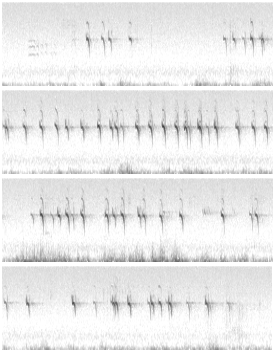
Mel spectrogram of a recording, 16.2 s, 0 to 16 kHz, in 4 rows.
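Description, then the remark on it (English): A young, immature wild bird, bird 508, calls in flight with rapid runs of high, sharp chipping notes in several bursts, clearly audible over a low rumbling background, with no voices present. “Oh, that was it calling in flight.”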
